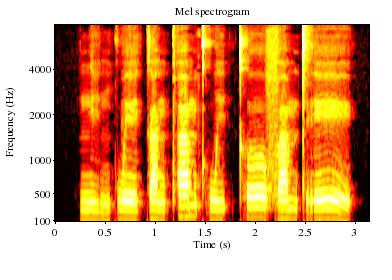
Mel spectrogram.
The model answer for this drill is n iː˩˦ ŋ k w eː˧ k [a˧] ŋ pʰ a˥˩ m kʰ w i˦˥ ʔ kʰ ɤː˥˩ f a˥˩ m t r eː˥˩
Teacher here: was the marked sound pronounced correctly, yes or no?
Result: yes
